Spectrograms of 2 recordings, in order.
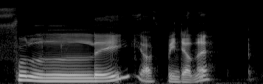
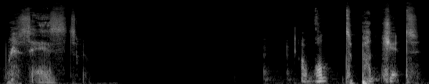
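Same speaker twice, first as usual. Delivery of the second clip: low mutter; 3 semitones lower, 5 dB quieter than usual. Real, not acted. Low muttered self-warning.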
